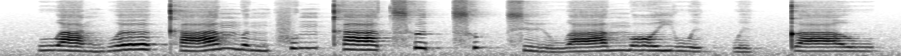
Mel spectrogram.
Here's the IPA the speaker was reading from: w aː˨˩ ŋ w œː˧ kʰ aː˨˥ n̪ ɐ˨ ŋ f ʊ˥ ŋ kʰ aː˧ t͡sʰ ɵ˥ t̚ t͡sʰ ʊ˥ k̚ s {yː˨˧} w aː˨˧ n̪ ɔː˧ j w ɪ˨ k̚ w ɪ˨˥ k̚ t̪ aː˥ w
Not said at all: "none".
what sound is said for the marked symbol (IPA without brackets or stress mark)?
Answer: yː˨˩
